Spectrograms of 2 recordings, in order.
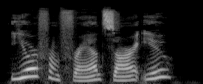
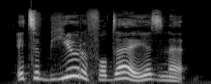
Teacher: But when you are making an observation and you are pretty confident that the other person will agree, we change the intonation pattern from high, low, high to low, high, low.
